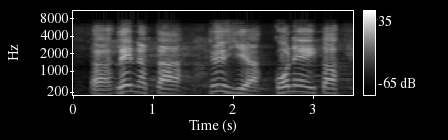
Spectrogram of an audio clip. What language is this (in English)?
Finnish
